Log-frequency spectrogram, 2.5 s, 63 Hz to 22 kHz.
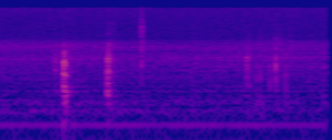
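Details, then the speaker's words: Universal waffle iron model 15 UG-17 heating on high after replacing a line cord burnt off its heating-element contacts (heat control frozen): quiet hum with scattered light ticks and crackles from the plates and tray expanding as they heat; normal, not electrical. "here's some crackling but I think it's just these plates expanding getting hot and I know it is because say you can hear them when I open this tray okay just the tray expanding ain't getting hard"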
